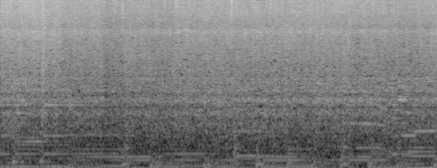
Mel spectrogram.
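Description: Onions, tomatoes and spices sizzling steadily in hot oil in a nonstick frying pan as they are stirred with a silicone spatula, the masala being cooked down until the tomatoes soften.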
